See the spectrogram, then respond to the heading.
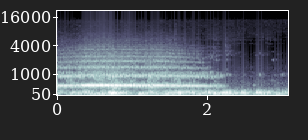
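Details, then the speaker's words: Honda RD1 after new clutch, release bearing and pressure plate: steady high whine over engine fading after about two seconds; owner suspects driveshaft center support bearing or the pilot bearing in the crankshaft/flywheel, will disassemble to confirm. "в общем ещё раз заключение либо подвесной кардана подвесной подшипник кардана Вот либо вот этот вот подшипник который стоит ну в коленвалу получается"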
